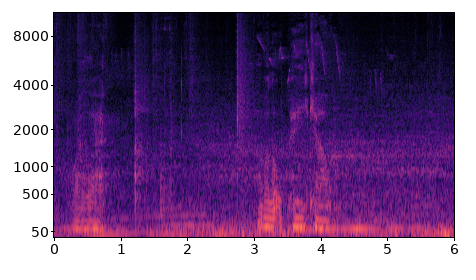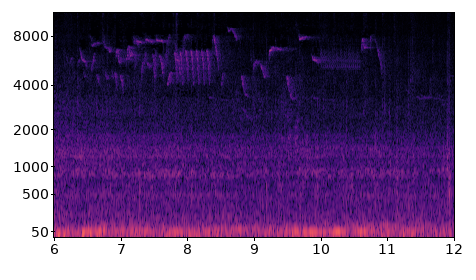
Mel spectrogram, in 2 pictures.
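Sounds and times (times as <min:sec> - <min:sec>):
small birds chirping: 0:00.0 - 0:12.0
bird trill: 0:06.3 - 0:11.9.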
